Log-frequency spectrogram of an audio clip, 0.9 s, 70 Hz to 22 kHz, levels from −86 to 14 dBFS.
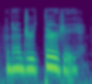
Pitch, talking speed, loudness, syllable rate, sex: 200 Hz, 195 wpm, -15 LUFS, 7.8 syllables/s, female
